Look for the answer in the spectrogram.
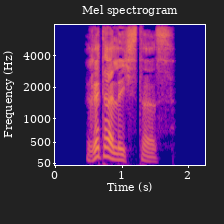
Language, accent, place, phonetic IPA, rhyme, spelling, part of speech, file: German, Germany, Berlin, [ˈʁɪtɐˌlɪçstəs], -ɪtɐlɪçstəs, ritterlichstes, adjective, De-ritterlichstes.ogg
- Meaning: strong/mixed nominative/accusative neuter singular superlative degree of ritterlich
